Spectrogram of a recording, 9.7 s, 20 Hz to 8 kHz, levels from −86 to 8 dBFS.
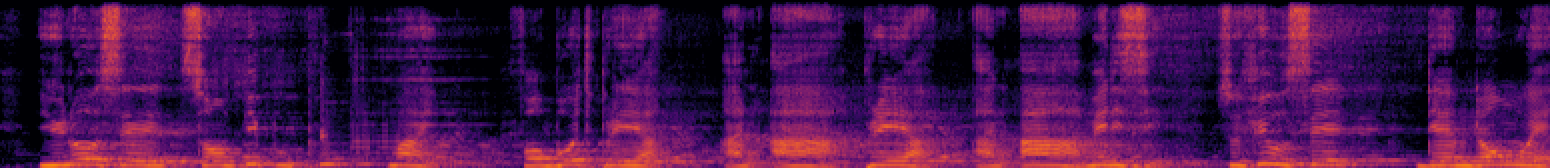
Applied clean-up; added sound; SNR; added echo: neural separator model SepFormer DNS4.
